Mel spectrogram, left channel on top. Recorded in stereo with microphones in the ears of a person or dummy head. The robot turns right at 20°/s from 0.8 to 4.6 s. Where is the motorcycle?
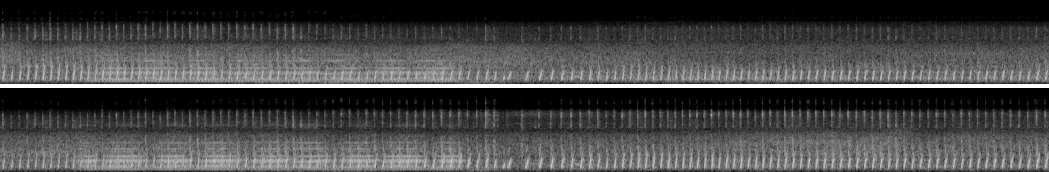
160° left; by 10.5 s 125° right.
